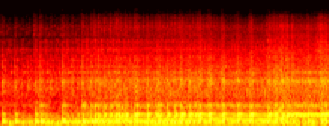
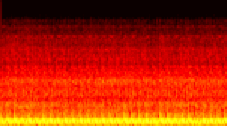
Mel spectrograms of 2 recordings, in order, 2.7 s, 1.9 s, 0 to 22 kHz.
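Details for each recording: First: 1996 Ski-Doo Formula SS snowmobile, Rotax 670 twin-cylinder two-stroke, after 10 years in storage and carburetor cleaning: rough first seconds then steady, even run with no misses, idling around 1500-1600 rpm; bogs slightly and didn't take throttle. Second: 1996 Ski-Doo Formula SS, Rotax 670 two-stroke snowmobile, sat 10 years, carbs cleaned: low, uneven idle with a clattery beat that will not throttle up; one carburettor appears freed and the other still stuck, starving it of fuel.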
